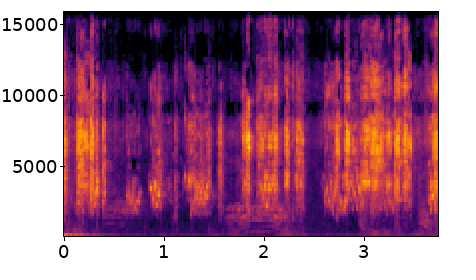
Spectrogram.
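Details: Morning chirping from budgerigars: squawky, rasping bursts and quick tweets come in clumps with brief pauses, plus faint lower tonal sounds.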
